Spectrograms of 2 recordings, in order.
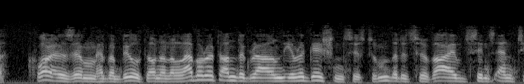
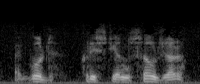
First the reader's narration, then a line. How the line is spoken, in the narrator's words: Abdi Qadir murmured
